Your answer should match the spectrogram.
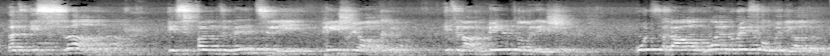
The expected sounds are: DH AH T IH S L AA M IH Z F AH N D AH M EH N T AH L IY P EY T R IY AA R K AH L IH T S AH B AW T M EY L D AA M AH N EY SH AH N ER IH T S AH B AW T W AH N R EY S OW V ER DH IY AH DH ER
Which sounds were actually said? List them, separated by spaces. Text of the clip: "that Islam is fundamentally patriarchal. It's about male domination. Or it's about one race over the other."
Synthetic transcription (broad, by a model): DH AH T IH S L AA M IH Z F AH N D AH M EH N T AH L IY P EY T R IY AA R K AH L IH T S AH B AW T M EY N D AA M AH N EY SH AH N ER IH T S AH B AW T W AH N R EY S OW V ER DH IY AH DH ER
